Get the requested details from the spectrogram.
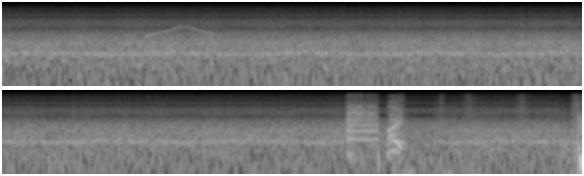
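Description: A crowd roars steadily in a large arena.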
